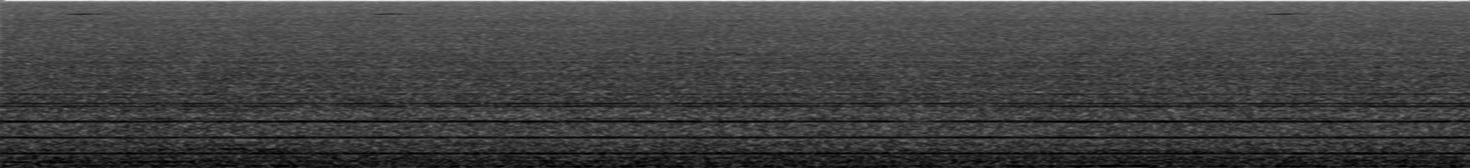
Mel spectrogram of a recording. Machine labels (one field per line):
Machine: fan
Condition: normal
